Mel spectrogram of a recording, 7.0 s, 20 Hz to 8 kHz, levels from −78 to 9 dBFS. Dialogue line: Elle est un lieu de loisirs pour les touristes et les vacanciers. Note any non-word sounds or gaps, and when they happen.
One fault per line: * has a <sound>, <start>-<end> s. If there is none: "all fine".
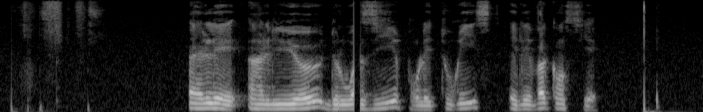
* has a dropout, 3.5-3.6 s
